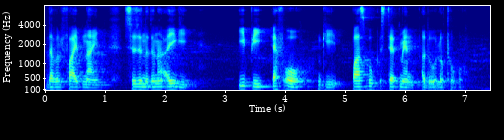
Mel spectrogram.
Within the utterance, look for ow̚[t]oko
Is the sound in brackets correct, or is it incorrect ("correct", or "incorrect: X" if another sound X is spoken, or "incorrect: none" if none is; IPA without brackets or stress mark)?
incorrect: tʰ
